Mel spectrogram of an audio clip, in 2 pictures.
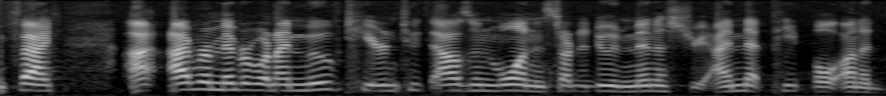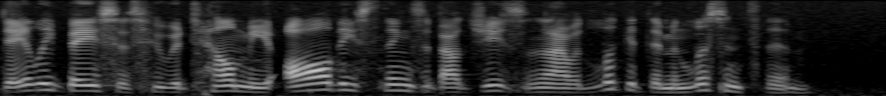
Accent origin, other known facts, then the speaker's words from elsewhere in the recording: Florida, United States; I'm from South Florida, and so this was not true of my culture.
